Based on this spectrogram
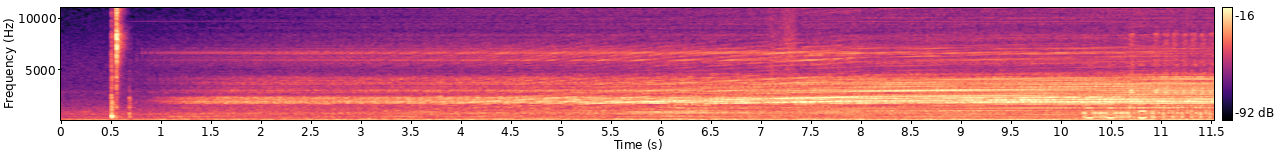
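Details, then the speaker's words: Convergent Technologies AWS hard drive, bench-powered and not connected to anything: click, then whine climbing as disk spins up with faint fluttering chatter as heads move into position; abnormal head flutter, suspected fault, cause unconfirmed. "go well that's not quite as good certainly spins but I'm not sure what that was doing that's doesn't look right to me particularly when we're not connected to anything why it was fluttering like that I think it's got a problem"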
